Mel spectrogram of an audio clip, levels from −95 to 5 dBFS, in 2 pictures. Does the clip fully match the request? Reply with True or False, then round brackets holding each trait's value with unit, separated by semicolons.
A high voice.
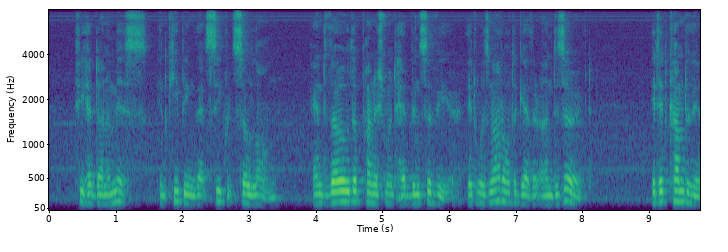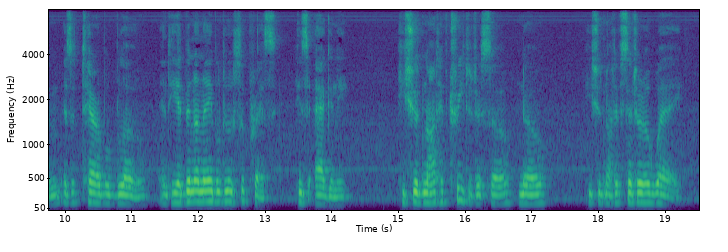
False (135 Hz)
